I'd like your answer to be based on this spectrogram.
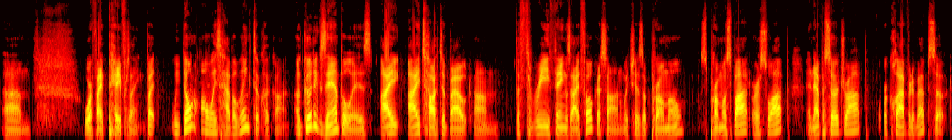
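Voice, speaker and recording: Guy explaining stuff in an online talk, punchy bright voice, emphatic and chatty, really dry close sound. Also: medium pitch, expressive, normal speed, dry recording. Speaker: guest speaker giving a marketing talk. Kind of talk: informal online presentation, explaining.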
